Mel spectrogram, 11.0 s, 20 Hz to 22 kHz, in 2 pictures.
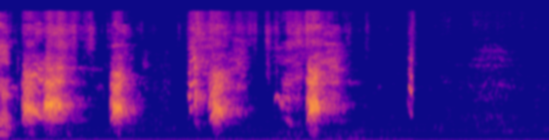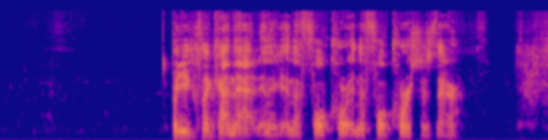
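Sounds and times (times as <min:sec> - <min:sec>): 
speech: 0:00.0 - 0:00.2, 0:07.2 - 0:10.2
dog barking: 0:00.2 - 0:03.5.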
